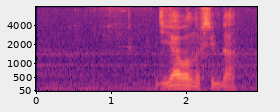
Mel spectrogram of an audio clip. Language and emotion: Russian, neutral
